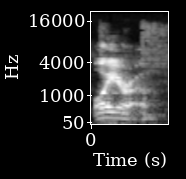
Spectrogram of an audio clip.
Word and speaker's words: Euro: um oh yeah so the word for Euro it's EU r o same way we spell it in English but um it's like writing o y oi is a pronunciation so it's oiro well no that's it's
